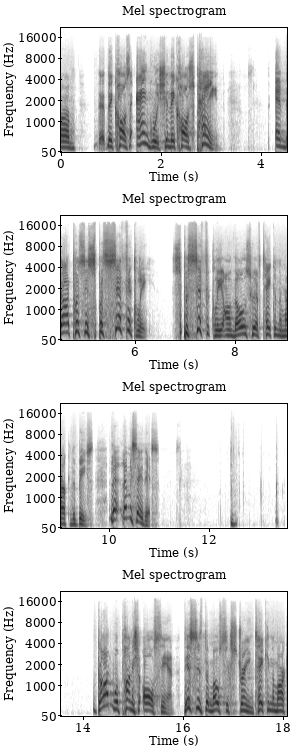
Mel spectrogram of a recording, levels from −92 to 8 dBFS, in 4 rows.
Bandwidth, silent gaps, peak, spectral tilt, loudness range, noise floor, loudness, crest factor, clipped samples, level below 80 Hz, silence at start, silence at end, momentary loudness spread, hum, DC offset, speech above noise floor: 17.5 kHz; none; -2 dBFS; -4 dB/octave; 6 LU; -78 dBFS; -16 LUFS; 14 dB; under 0.1%; -58 dBFS; 0 s; 0.05 s; 11 LU; none; under 0.1%; 62 dB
